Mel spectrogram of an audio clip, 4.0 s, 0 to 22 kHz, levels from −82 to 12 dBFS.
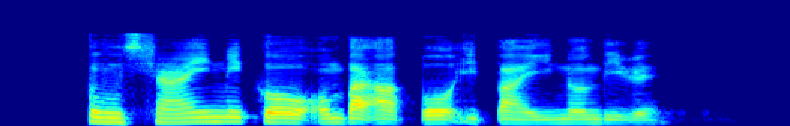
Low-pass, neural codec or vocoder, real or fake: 7.2 kHz; codec, 16 kHz, 1 kbps, FunCodec, trained on Chinese and English, 50 frames a second; fake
